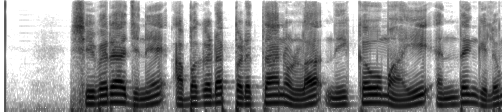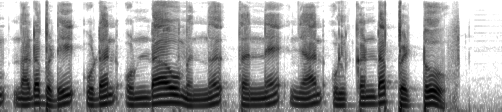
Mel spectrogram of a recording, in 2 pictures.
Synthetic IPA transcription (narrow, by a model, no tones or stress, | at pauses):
ɕiʋɐɾaːd͡ʑine̞ʔɐbɐɣɐɽɐpːe̞ɽut̪ːaːnuɭːɐniːkːɐʋumaːjiʔe̞nd̪e̞ŋɡilumnɐɽɐbɐɽiuɽɐnuɳɖaːʋume̞nːɨt̪ɐnːe̞ɲaːnuɭkɐɳɖɐpːe̞ʈːu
